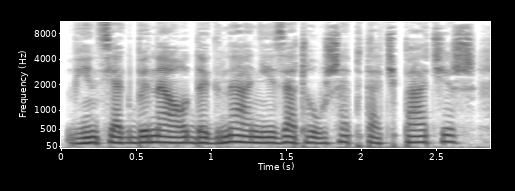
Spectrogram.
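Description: An audiobook narrator reading a classic literary novel in a measured, even manner. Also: medium pitch, dry recording, studio quality.

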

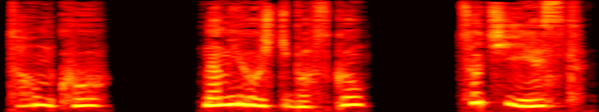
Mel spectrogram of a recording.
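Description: An anxious older aunt with a sharp, exclaiming manner and a raised voice. A man puts her on while reading the story. The sound is dry and slightly husky. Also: high voice, unhurried, no echo, voice pushed up, heavily acted. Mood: alarmed.

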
